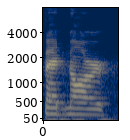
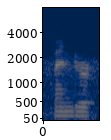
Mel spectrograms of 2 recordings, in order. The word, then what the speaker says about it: Bednar: uh will Bender brother of David or will Bednar not Bender bednard David bnar is his brother Diego Vasquez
